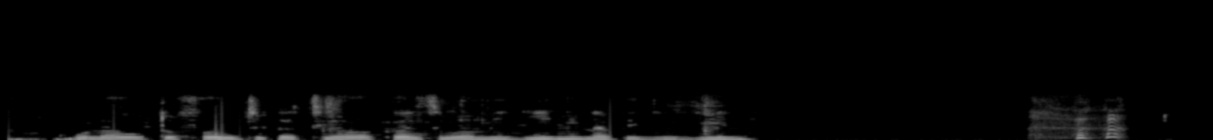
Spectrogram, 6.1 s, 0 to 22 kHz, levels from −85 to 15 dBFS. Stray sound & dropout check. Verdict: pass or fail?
fail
